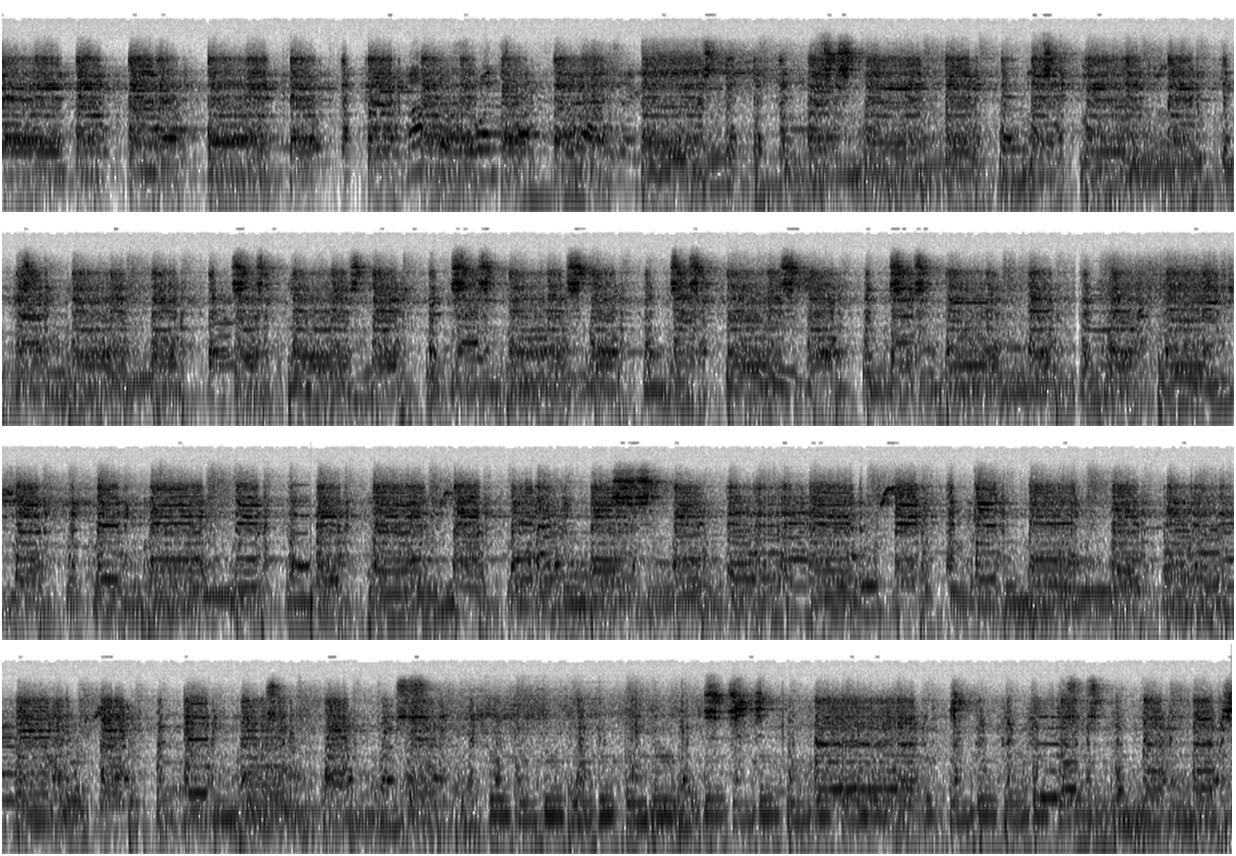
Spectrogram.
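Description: Punk/new-wave rock band playing live, with electric bass and guitar over a steady driving beat.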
